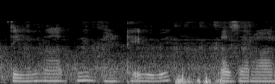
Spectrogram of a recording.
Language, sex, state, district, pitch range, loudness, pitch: Hindi, female, Bihar, Muzaffarpur, 145-160 Hz, -27 LUFS, 150 Hz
